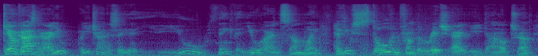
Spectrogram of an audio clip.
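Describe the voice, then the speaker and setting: A man doing a bumbling, excitable panhandler. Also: fairly low pitch, normal speed, few pauses, far from the mic. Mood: rambling. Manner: rambling, excitable, prone to yelling. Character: bumbling middle-aged male panhandler, excitable. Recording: echoey room, off-mic, faint noise.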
